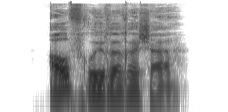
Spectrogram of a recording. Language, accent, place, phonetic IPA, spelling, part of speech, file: German, Germany, Berlin, [ˈaʊ̯fʁyːʁəʁɪʃɐ], aufrührerischer, adjective, De-aufrührerischer.ogg
- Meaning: 1. comparative degree of aufrührerisch 2. inflection of aufrührerisch: strong/mixed nominative masculine singular 3. inflection of aufrührerisch: strong genitive/dative feminine singular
